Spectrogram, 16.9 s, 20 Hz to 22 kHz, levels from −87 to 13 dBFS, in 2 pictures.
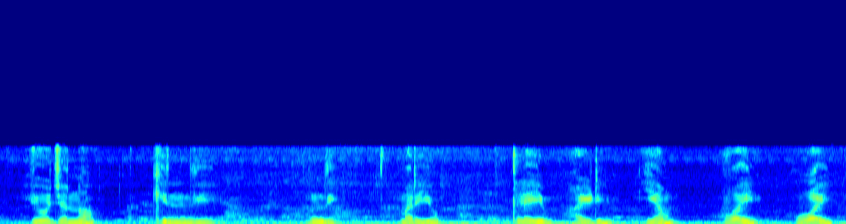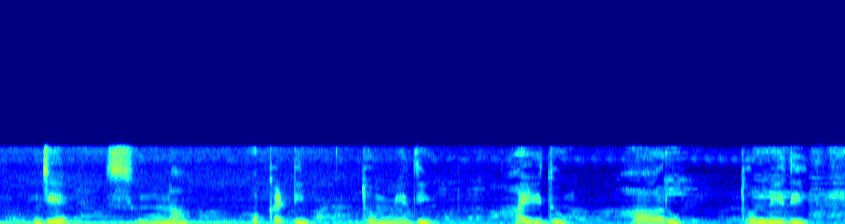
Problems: constant background noise, low volume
